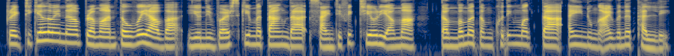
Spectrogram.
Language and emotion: Manipuri, happy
